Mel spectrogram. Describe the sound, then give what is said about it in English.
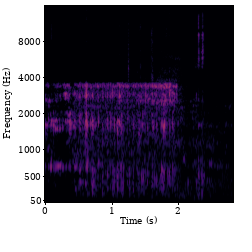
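Water bubbles in a bong during a hit, a steady rattling gurgle that runs for about two seconds and then stops, leaving quieter sounds behind. “Bong rip.”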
